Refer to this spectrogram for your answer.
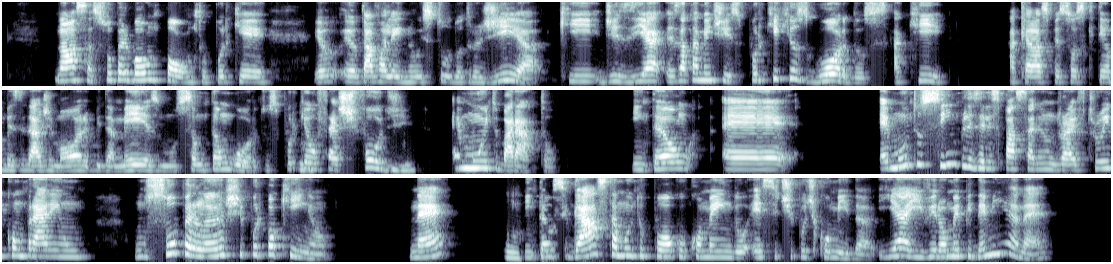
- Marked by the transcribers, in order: none
- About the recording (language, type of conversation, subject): Portuguese, podcast, Como a comida do novo lugar ajudou você a se adaptar?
